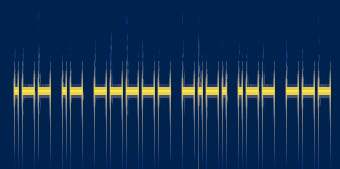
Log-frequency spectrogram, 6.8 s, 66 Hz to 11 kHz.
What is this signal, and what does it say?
Morse code, heard as a keyed tone, about 15 wpm, 700 Hz. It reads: WA0CWO
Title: USA Callsign DE Callsign - 6 Characters - 15wpm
